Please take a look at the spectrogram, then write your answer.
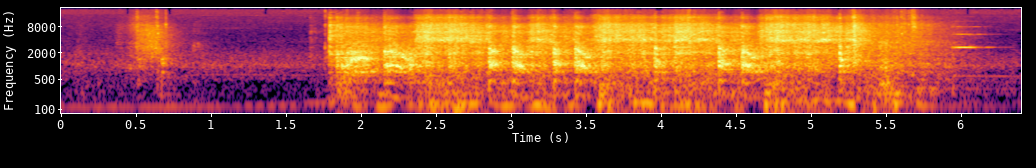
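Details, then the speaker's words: Honda Prelude INX with 1980s aftermarket JDM remote starter, car sat for years: starter churns about four seconds in uneven bursts, never catches; cranks no start, unclear whether remote signal or long storage is the cause. "hmm can't tell if it's not starting because this isn't giving it some certain signal if it's not starting because it's just hard to start from sitting around for years"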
